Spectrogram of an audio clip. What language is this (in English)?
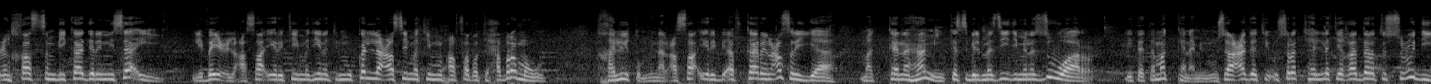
Arabic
